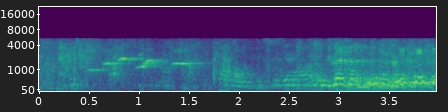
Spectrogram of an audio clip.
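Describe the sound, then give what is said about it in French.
A few short, high chirps and whistled tweets, like a small bird, sound in the first half, then give way to louder murmuring voices and light laughter. “Le petit oiseau a dit pas d'observation.”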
